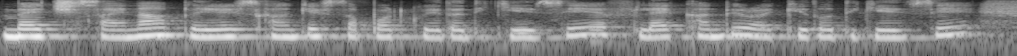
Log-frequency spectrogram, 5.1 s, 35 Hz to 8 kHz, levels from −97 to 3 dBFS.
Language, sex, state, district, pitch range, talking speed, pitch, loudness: Nagamese, female, Nagaland, Kohima, 225-240 Hz, 105 wpm, 235 Hz, -17 LUFS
